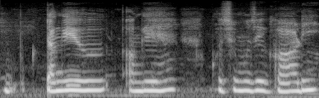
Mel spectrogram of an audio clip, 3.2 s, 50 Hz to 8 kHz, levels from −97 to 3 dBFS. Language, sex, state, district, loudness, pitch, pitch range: Hindi, male, Madhya Pradesh, Katni, -14 LUFS, 280 Hz, 270-290 Hz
